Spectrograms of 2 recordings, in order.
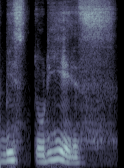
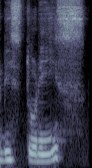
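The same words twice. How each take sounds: First: "bisturíes" with stressed I, then separate -es; plural in ES. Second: "bisturís" with stressed final -rís; plural in S. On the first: Teacher showing the second accepted plural, "bisturíes" ending in a separate -es. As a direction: say "bisturíes" in four syllables, ending rí-es. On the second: Teacher showing the first accepted plural, "bisturís" ending in stressed -rís. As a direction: say "bisturís" in three syllables, S straight after the stressed I. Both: Shown as a demonstration. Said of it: "los que admiten S y E S".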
